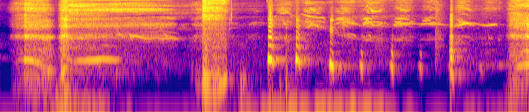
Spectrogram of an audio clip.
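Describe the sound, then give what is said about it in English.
Out-of-breath wheezing from a person: a long strained voiced breath, then a noisy rasping burst and a string of short, choppy wheezy breaths and gasps, fairly loud. “I'm running out of breath.”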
